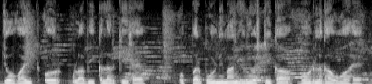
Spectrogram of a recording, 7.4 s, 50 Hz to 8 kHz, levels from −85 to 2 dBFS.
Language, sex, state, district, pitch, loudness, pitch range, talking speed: Hindi, male, Rajasthan, Jaipur, 115 Hz, -14 LUFS, 110-120 Hz, 120 wpm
